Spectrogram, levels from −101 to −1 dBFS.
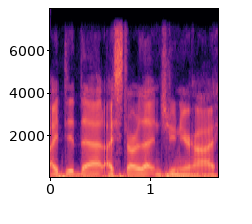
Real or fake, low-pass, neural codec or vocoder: real; 7.2 kHz; none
